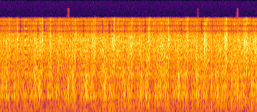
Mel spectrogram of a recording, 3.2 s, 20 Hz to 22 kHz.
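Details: 1973 VW Super Beetle being tested after exhaust gasket modifications: uneven idle with a sharp puffing tick on every firing pulse. Exhaust leak at the gasket, left side.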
